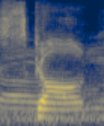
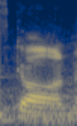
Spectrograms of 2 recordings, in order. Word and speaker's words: scone: Do you pronounce it scone or scone or scone depending on if you're from the north of England or the south.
